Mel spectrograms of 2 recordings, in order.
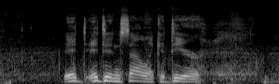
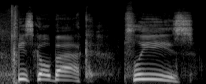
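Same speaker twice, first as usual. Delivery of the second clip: pleading; 9 semitones higher, much slower than usual. Real, not acted. Begging doe to return.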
